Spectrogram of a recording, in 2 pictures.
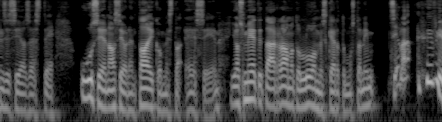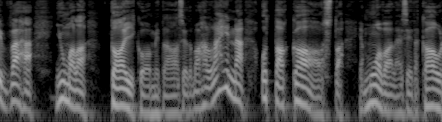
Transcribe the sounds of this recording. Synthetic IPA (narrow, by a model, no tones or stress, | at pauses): nsisiɑsest̪i | uːsienɑsio̞ident̪ɑikomist̪ɑ̰ʔesḭːnjosmiet̪it̪æːrrɑːmɑt̪ulluomiskert̪omust̪ɑnin | sielæ̰hyʋiʋʋæhæjumɑlɑ | t̪ɑikoːmit̪æːɑsijo̞it̪ɑʋɑnhɑllæhinːæot̪ːɑːkkɑːost̪ɑ | jɑmuoʋɑilḛːnsiːt̪ækɑu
